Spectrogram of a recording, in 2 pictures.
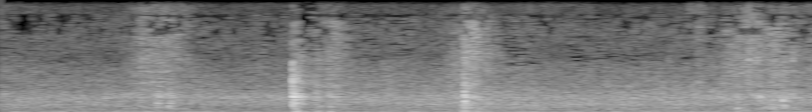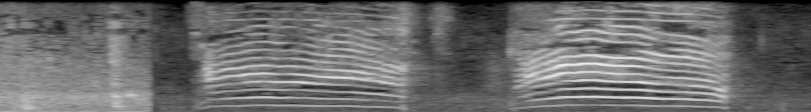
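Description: A kitten gives two high, arching meows after a few seconds of rustling and handling noise.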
